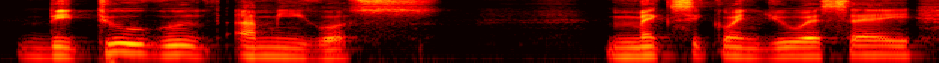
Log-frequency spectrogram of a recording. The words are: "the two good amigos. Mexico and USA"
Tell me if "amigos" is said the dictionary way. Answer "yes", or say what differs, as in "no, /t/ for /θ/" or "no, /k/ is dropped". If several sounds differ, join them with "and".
no, /s/ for /z/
